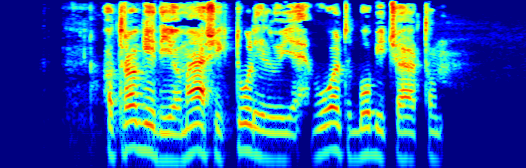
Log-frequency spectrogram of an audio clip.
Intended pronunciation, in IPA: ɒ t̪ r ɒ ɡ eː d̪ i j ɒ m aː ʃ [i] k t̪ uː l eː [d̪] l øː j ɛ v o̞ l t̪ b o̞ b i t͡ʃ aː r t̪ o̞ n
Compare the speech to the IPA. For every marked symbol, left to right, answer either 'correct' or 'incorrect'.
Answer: correct, incorrect

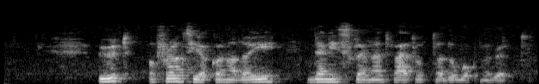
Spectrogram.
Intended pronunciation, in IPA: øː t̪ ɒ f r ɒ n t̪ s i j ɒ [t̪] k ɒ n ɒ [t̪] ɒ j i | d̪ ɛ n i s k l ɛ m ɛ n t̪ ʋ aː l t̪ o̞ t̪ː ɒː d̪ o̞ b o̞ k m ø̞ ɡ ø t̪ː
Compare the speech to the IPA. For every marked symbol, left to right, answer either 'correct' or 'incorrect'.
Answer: incorrect, incorrect

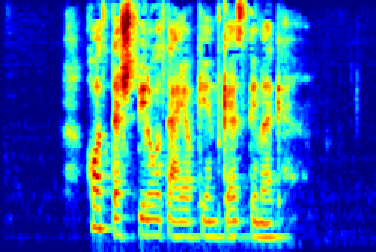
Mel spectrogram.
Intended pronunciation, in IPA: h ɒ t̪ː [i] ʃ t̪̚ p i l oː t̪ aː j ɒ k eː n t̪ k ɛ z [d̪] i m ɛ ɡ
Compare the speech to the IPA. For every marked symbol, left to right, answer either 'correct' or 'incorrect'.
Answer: incorrect, correct

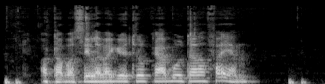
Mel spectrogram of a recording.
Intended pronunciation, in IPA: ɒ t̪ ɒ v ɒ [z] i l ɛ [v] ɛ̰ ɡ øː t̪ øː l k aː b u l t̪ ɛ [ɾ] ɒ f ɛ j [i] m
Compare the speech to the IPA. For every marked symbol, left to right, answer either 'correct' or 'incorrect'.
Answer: incorrect, correct, incorrect, incorrect

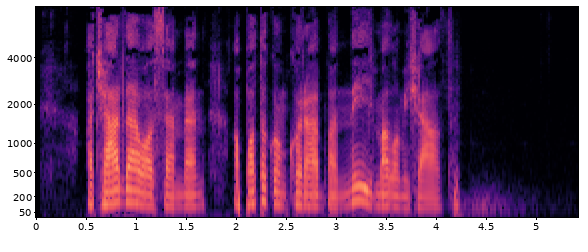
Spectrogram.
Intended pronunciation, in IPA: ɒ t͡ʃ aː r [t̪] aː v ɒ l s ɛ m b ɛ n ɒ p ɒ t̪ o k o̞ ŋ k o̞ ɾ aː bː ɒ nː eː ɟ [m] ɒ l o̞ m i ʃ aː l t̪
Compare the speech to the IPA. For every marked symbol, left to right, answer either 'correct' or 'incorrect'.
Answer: incorrect, correct

